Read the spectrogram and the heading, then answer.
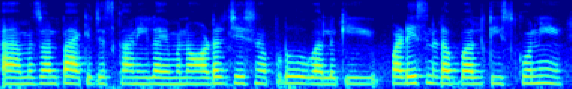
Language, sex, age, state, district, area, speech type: Telugu, female, 18-30, Telangana, Sangareddy, urban, spontaneous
